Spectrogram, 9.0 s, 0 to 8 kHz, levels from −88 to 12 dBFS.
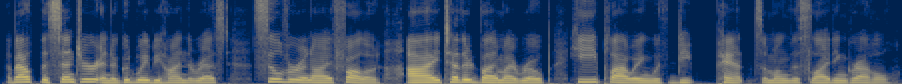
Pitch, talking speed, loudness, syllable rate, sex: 195 Hz, 180 wpm, -18 LUFS, 5.0 syllables/s, female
